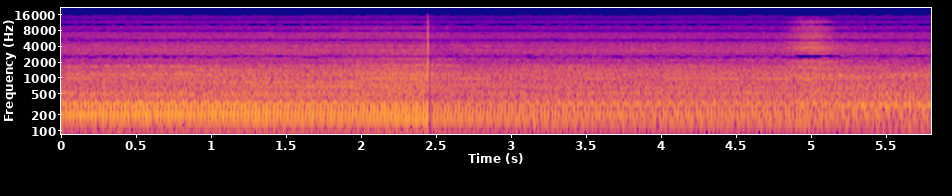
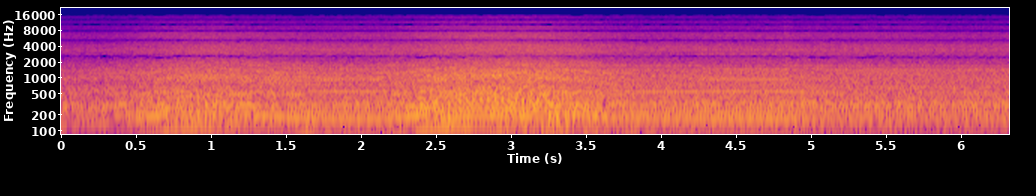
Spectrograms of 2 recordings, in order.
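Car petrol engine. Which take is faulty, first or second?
first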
